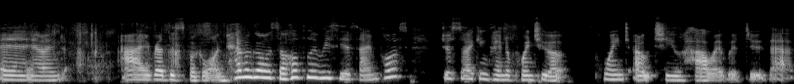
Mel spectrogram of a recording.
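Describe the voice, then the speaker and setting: In a raspy, put-on character voice, a woman speaks at a fairly quick pace. Her fairly high pitch swings very widely. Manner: talking fast.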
